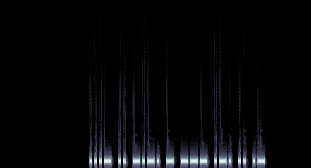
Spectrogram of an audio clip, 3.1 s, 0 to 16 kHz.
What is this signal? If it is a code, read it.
Morse code, heard as a keyed tone, about 52 wpm, 700 Hz. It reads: VICTORIA
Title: USA Common Names - 50wpm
